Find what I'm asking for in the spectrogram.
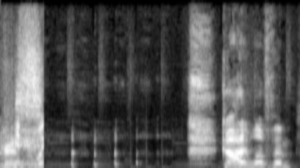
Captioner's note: laughs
